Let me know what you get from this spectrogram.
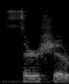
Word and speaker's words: Saoirse: The movie starring Saoirse Ronan, which apparently is how you pronounce her name.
